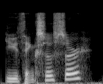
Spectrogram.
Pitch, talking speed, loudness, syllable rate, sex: 190 Hz, 290 wpm, -17 LUFS, 6.7 syllables/s, male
